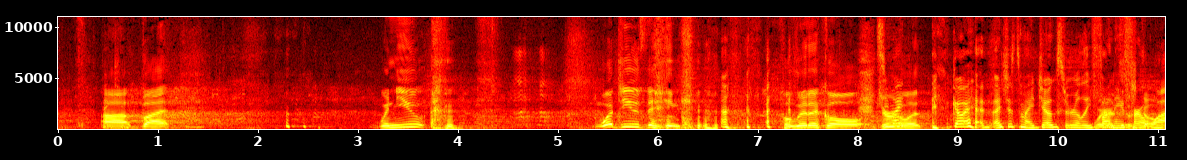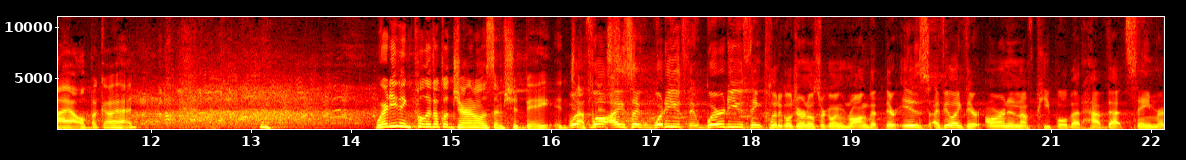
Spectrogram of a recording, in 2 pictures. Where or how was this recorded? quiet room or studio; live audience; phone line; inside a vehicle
live audience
